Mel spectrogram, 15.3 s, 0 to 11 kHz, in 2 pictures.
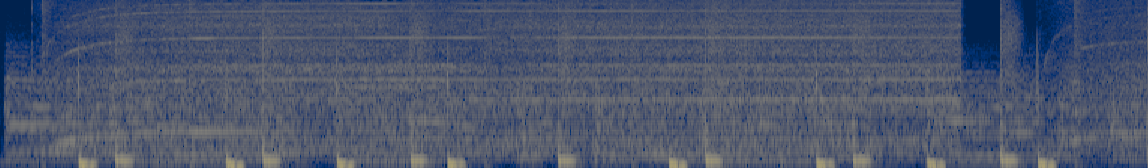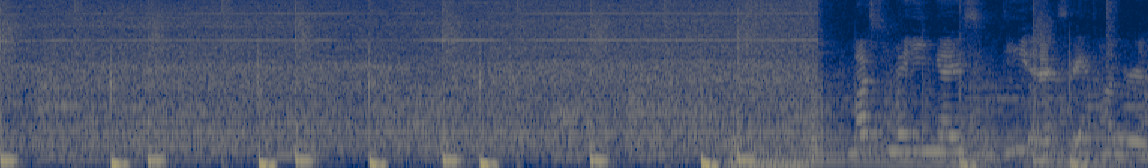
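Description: A Deerma DX700 corded handheld vacuum cleaner is switched on. Its motor whines up to speed and runs steadily for about six seconds, then stops. A Deerma DX810 vacuum is then switched on, rises to speed the same way and runs steadily until shortly before the end. Background music with a steady beat plays under both.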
